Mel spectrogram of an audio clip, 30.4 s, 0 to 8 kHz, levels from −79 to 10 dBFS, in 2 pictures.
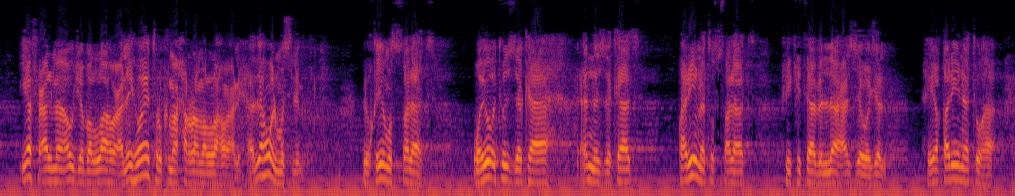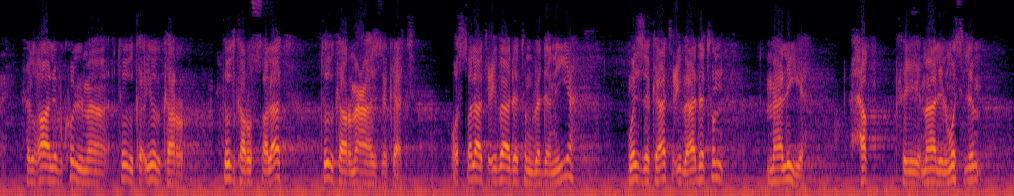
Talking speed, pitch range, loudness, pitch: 95 wpm, 90-150 Hz, -19 LUFS, 135 Hz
